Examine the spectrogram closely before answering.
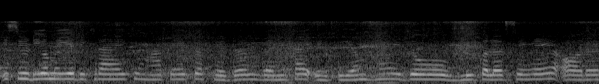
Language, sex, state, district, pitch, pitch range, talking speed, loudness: Hindi, female, Jharkhand, Jamtara, 235 Hz, 220-245 Hz, 230 wpm, -33 LUFS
